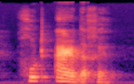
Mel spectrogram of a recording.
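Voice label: "goedaardige", Dutch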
